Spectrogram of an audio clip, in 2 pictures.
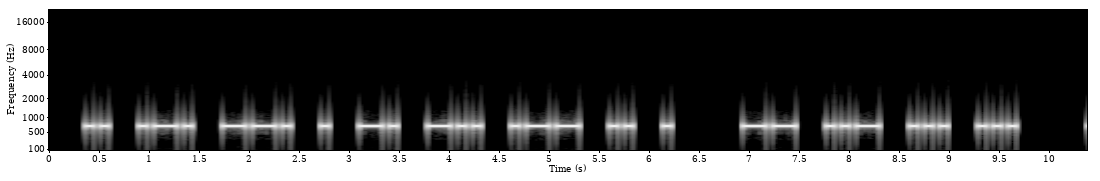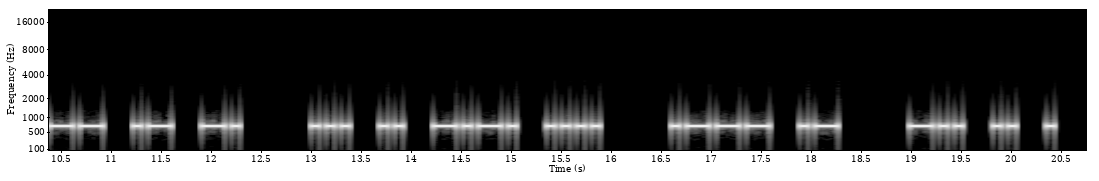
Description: Morse code, heard as a keyed tone, about 16 wpm, 700 Hz. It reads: IRGENDWIE MUSS MAN SICH JA DIE
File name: Morsekurs / Witze / Witz 15. Januar 2019, 70 F80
